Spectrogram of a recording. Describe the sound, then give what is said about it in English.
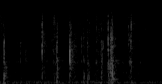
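A deck of cards being shuffled, with a quick run of soft, papery riffling snaps and flutters coming in uneven bursts, fairly quiet and with no voices. “I said one more and then I'm still shuffling.”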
